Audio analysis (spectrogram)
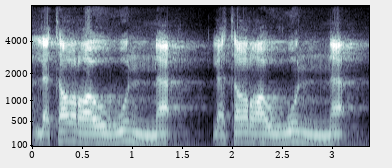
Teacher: ونغن النون المشددة أو نظهر الغنة فيها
